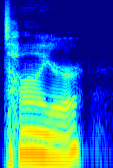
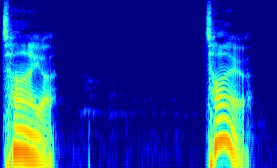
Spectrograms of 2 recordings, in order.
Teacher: the American pronunciation is pronouncing the R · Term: rhotic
